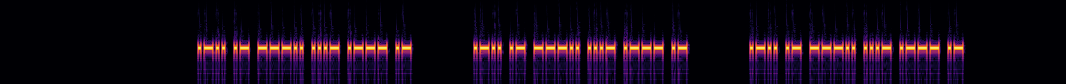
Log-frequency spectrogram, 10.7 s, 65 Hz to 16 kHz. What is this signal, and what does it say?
Morse code, heard as a keyed tone, about 37 wpm, 700 Hz. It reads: LA8VJA LA8VJA LA8VJA
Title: DXCC-100 Call Signs - 6 Characters - Repeated 3x - 40wpm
